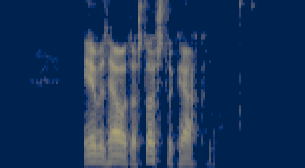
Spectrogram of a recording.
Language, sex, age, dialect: Faroese, male, 36-60, Suðurstreymoy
